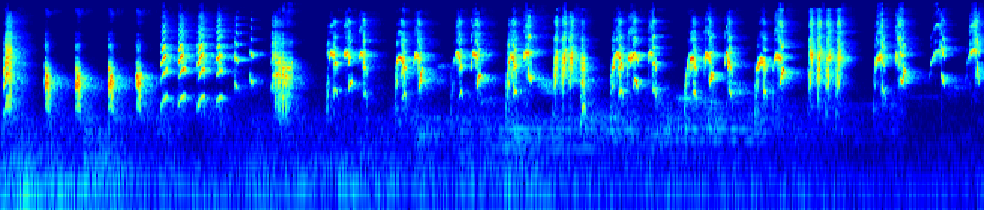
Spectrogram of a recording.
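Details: Varied, loud song of a long-tailed shrike meant to draw a response from silent rival shrikes: scratchy chatters, squeaks and buzzy trills tumble together in quick, irregular bursts.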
